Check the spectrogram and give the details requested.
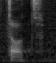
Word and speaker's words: Thoth: can talk about them so the pronunciation and please check or slovak is tot and we will talk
